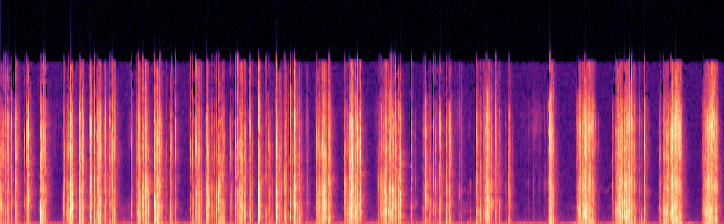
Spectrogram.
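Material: Foam.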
